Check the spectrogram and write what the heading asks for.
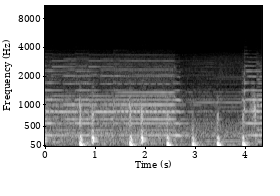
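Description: Raw, muffled tape recording of a black metal band rehearsal: a slow drum beat of low, deep hits, several in close pairs like a heartbeat, under a held chord that thins out a little under three seconds in.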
